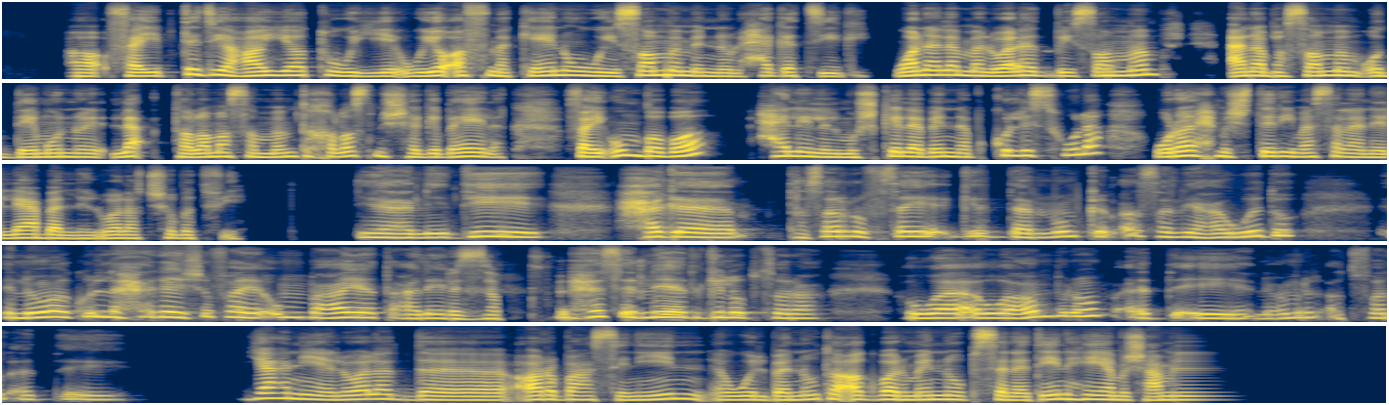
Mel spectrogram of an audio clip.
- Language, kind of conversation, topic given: Arabic, advice, إزاي نحلّ خلافاتنا أنا وشريكي عن تربية العيال وقواعد البيت؟
- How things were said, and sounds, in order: none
